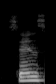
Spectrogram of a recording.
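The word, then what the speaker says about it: 先生: ए वाली लाइन के वर्ड के बाद अगर इ आएगा तो इ साइलेंट रहेगा। ठीक है? यह चीज ना आपके ना प्रोनाउंसिएशन को अच्छा करेंगे। जैसे सेंस से ही नहीं होता। सेंसे गा से ही नहीं होता। ग से ठीक है?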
